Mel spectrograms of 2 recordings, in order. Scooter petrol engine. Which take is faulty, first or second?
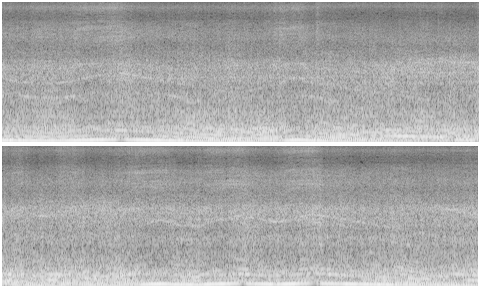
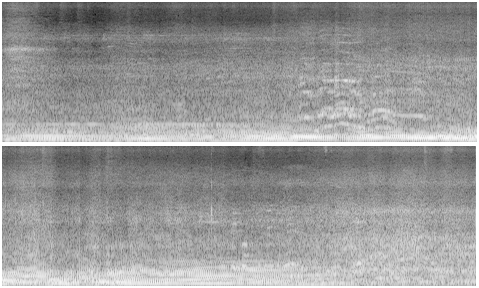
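first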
